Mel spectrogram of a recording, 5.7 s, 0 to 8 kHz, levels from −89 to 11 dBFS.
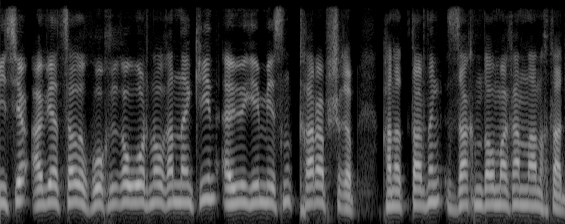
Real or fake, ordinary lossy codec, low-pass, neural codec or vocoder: fake; none; 7.2 kHz; autoencoder, 48 kHz, 32 numbers a frame, DAC-VAE, trained on Japanese speech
